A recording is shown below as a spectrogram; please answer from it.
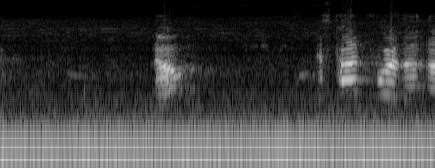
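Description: A man's voice through a megaphone calling out short phrases, once about one and a half seconds in and again near the end, over a steady low rumble.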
